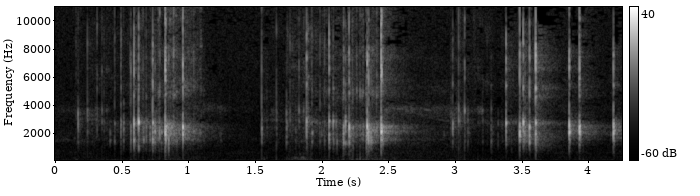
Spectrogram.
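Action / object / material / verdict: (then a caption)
scrape / segmented plastic fidget slug toy / plastic / none. A long, rainbow-colored, segmented plastic fidget slug toy with hollow segments is held vertically and twisted and flexed by hand, making its segments click. Irregular bursts of sharp, dry, bright clicking and crackling come in clusters, centered around 2 kHz with little low end. Each click stops almost instantly.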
